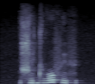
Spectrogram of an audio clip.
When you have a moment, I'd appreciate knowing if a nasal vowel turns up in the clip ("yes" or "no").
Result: no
